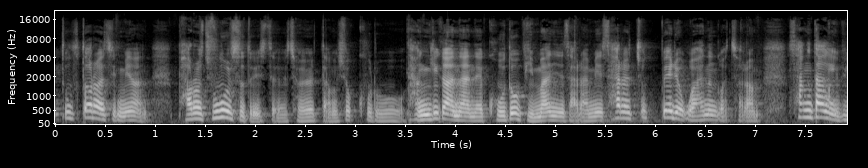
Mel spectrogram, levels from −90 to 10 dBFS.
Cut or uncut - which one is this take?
cut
